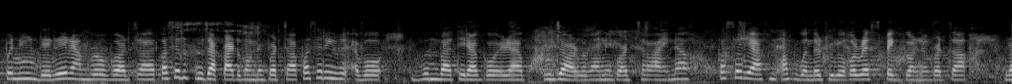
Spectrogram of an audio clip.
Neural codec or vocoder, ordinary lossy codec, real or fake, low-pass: codec, 16 kHz, 4 kbps, X-Codec, HuBERT features, trained on LibriSpeech; none; fake; none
